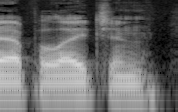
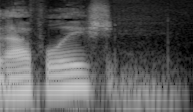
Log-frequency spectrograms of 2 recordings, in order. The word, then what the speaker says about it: Appalachian: Timber Ninja guys give me a hard time for that every time. They're like, really? You're saying it wrong. It's like, it's Appalachian. I'm like, no, it's Appalachian.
